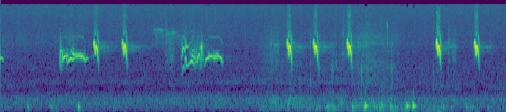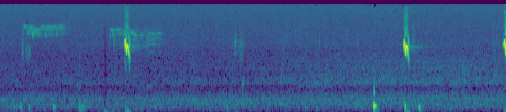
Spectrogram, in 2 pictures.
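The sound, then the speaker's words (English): Song of a male purple finch: a run of bright, high chirping notes in quick bursts, some clustered and warbled, others single sharp chips, over a low rumbling background with no talking. “Song of the purple finch.”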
